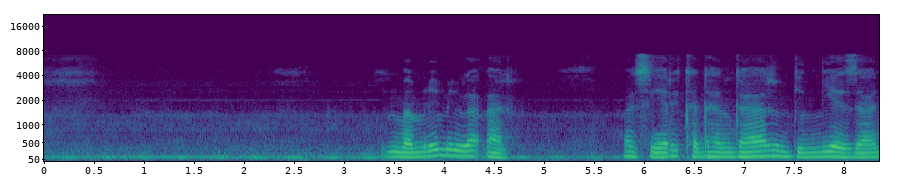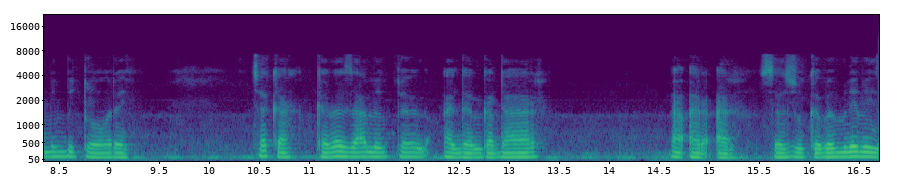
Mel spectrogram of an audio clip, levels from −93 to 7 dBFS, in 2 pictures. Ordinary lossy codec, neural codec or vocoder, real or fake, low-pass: MP3, 64 kbps; codec, 16 kHz, 2 kbps, FunCodec, trained on LibriTTS, 25 frames a second; fake; 7.2 kHz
